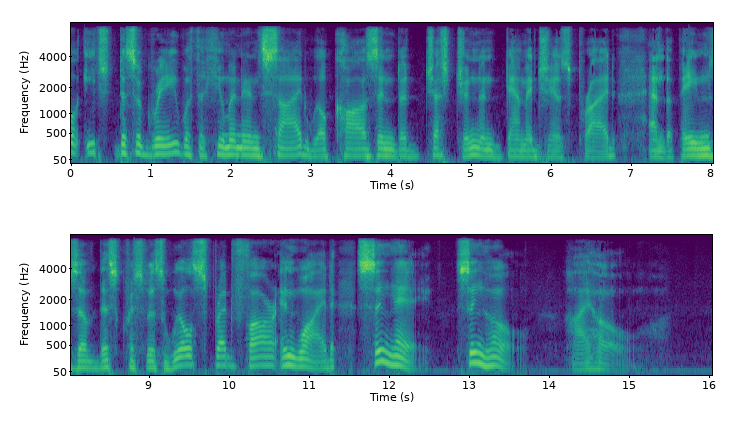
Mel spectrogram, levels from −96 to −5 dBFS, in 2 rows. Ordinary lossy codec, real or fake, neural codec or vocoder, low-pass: AAC, 48 kbps; fake; codec, 16 kHz, 4 kbps, FunCodec, trained on LibriTTS, 50 frames a second; 7.2 kHz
